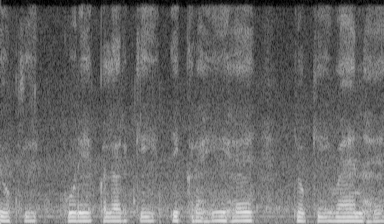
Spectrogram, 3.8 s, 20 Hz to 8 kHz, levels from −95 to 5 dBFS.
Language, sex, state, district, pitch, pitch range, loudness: Hindi, male, Haryana, Rohtak, 145 Hz, 145-150 Hz, -15 LUFS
